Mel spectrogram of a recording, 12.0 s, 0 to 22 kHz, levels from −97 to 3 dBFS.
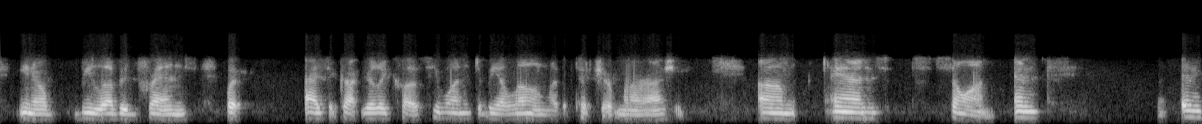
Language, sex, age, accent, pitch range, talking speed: English, female, 60-79, American, 130-170 Hz, 130 wpm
